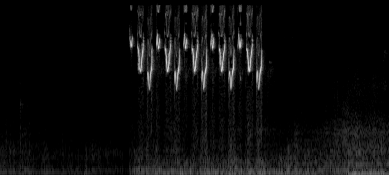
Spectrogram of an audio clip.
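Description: Cinereous tit (gelatik batu) singing: about six quick repeats of a two-note phrase, each a short very high note followed by a note sliding down, starting about two and a half seconds in and stopping about two and a half seconds later.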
